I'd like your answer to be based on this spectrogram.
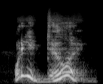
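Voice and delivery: mock exasperated pleading, high and laughing.

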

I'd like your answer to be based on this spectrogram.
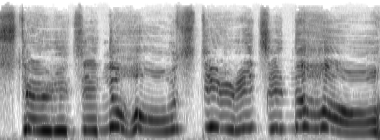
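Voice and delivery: blubbering dim-witted voice. Imitating an audiobook character reporting students awake: Stephen Fry's Filch voice. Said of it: "Stephen Fry's Filch voice".

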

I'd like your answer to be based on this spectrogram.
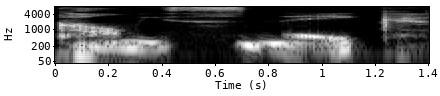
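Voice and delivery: soft, low growl with the voice dropped. Mocking a movie character's catchphrase, in a Snake Plissken growl. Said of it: "Does a growl where he's like".

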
